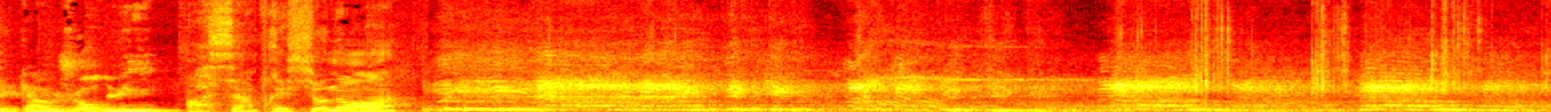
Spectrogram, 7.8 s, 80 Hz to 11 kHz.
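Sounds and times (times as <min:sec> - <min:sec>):
speech: 0:00.0 - 0:02.4
dense crowd roar: 0:02.2 - 0:07.7
rugby team of men chanting a haka war cry in unison: 0:02.2 - 0:07.7.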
